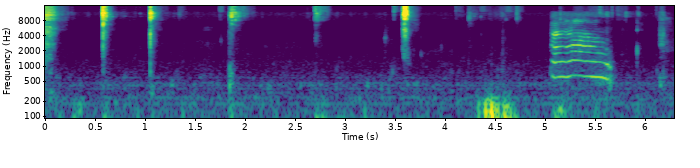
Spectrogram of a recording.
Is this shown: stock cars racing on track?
no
